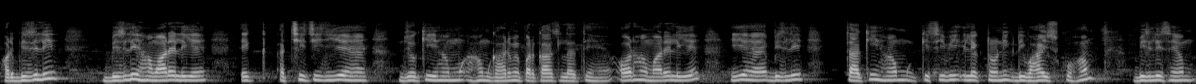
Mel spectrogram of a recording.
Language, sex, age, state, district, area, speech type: Hindi, male, 18-30, Bihar, Muzaffarpur, urban, spontaneous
